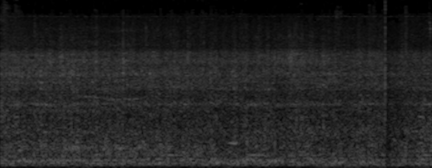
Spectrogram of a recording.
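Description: Steam-hauled passenger train rolling over pointwork, heard from an open carriage window: a steady rumble of wheels on rail with clickety-clack over the joints and crossings. There is one brief sharp click shortly before the end.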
